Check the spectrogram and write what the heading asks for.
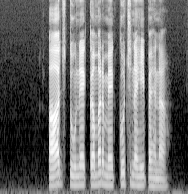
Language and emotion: Punjabi, neutral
